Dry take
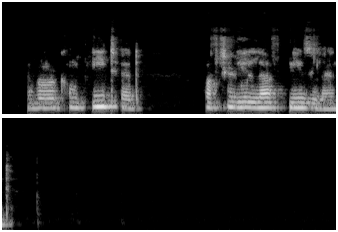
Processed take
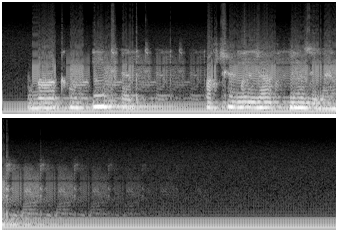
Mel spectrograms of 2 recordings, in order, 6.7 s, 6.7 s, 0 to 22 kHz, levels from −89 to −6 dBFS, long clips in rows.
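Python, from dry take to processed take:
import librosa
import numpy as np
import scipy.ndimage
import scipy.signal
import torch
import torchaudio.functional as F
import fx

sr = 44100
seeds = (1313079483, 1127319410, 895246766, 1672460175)

p1 = fx.rattle_buzz(x, sr, strikes_db=-34.0, level_db=-18.0)
p2 = fx.rider(p1, sr, range_db=10, speed_s=0.5)
p3 = p1 + (p2 * librosa.db_to_amplitude(2.0))
p4 = fx.bass_treble(p3, sr, bass_db=1, treble_db=-13)
p5 = fx.fixed_phaser(p4, sr, hz=2500.0, stages=6)
p6 = fx.quant_dither(p5, sr, seeds[0], bits=10, dither='triangular')
p7 = fx.add_hum(p6, sr, base_hz=60, snr_db=11)
p8 = fx.leveller(p7, sr, passes=1)
p9 = fx.air_absorb(p8, sr, metres=88.0)
p10 = p9 + fx.echo_split(p9, sr, split_hz=380.0, low_ms=149, high_ms=340, feedback_pct=52, wet_db=-11.5, dry=0)
p11 = fx.slew_limit(p10, sr, full_power_hz=91.0)
y = p11 * librosa.db_to_amplitude(5.0)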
